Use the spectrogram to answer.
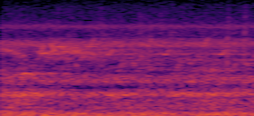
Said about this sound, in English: I'm surprised I could hear that bird gobble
